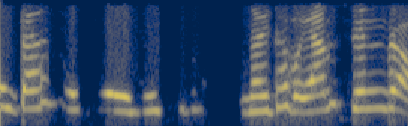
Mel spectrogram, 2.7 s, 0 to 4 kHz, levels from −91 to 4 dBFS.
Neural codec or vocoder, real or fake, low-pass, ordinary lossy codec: none; real; 3.6 kHz; none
